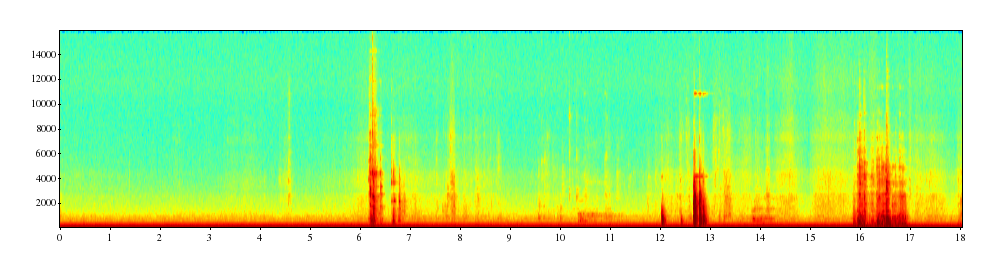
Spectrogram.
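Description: Hand tools being picked up and set down on a wooden workbench: a few scattered knocks and clinks, the loudest a short metallic clink with a brief ring about thirteen seconds in, and a short clatter near the end, over a steady low hum.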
